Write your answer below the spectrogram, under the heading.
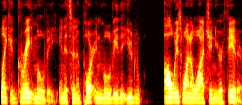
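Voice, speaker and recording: Against a quiet background, a man with an unremarkable speaking voice talks at a moderate pace and medium pitch, with ordinary pitch variation. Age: 50s. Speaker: podcast co-host, store owner. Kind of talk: casual chat.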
